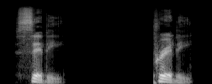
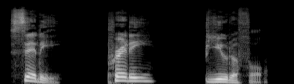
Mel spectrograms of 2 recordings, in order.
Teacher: the quick D all right but it's called the flap T this is when T sounds like a very quick D very big in American pronunciation so when the letter T is in between two vowel sounds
